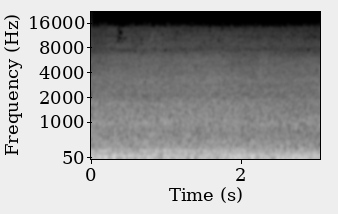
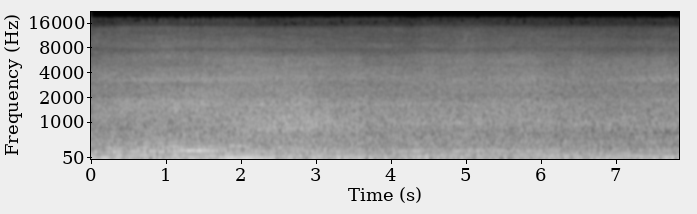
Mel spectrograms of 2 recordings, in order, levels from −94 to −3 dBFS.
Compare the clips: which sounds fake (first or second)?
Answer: first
